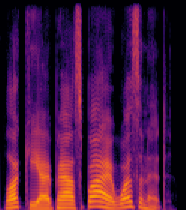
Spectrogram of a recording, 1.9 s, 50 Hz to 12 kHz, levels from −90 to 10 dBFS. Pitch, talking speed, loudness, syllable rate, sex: 215 Hz, 195 wpm, -15 LUFS, 4.9 syllables/s, female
